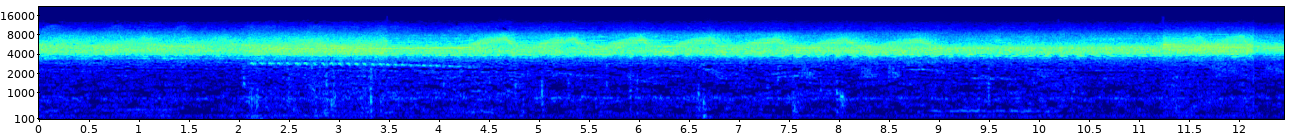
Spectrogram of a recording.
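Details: High, arched chirps, roughly four a second, run for several seconds from a Fluorescent Pumpkin Toadlet (Brachycephalus rotenbergae), recorded in October 2022 at Mata da Camara, Sao Roque, Sao Paulo state, Brazil, partly masked by a constant shrill insect chorus.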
